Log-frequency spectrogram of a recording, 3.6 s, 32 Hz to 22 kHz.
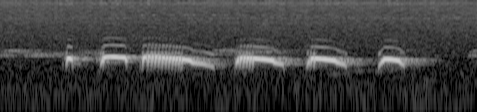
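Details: Dense, energetic cooing from a spotted dove (derkuku), kuk 3 type. Six hollow notes follow one another: short opening coos, a long sliding middle note, then shorter downturned ones, with faint hiss behind.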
